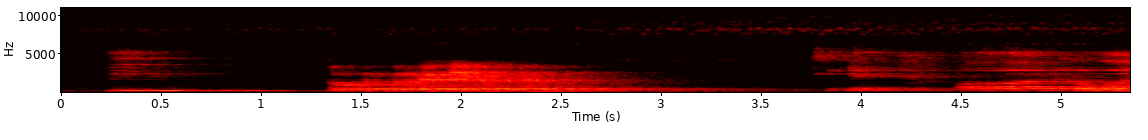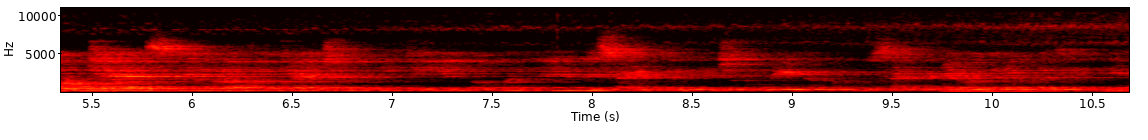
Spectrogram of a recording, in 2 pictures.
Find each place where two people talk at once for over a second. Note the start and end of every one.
none

